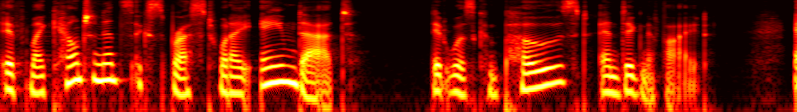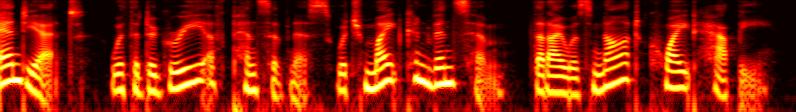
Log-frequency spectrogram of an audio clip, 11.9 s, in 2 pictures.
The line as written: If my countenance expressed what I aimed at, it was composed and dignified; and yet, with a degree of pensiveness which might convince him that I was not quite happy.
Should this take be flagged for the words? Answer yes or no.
no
